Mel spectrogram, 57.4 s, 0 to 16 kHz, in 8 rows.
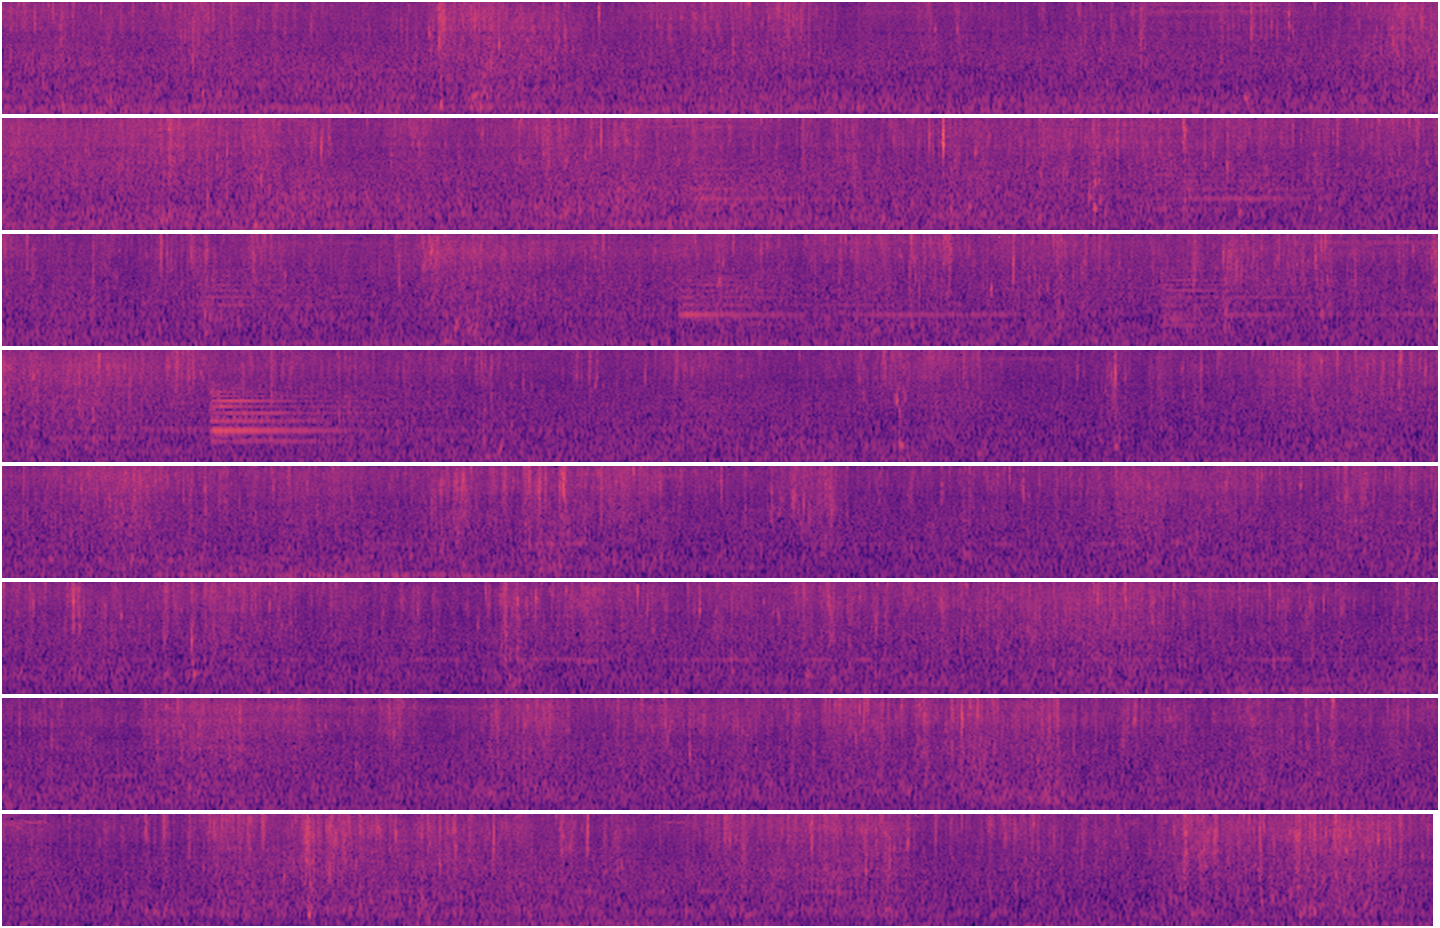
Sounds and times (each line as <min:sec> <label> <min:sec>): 0:07.8 Clapotis de la mer sur le quai en pierre 0:27.2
